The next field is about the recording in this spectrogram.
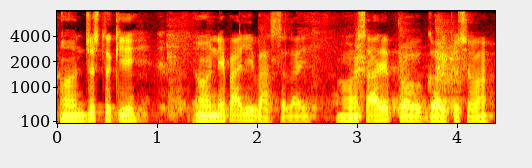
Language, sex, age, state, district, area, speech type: Nepali, male, 18-30, West Bengal, Jalpaiguri, rural, spontaneous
